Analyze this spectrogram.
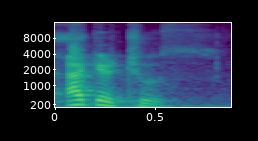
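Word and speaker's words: Akershus: No, el Akerus. ah, Akerchus. – Ah, no sé cómo se pronuncia, pero es...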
